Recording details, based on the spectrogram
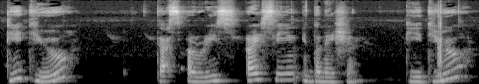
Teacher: First, we use a rising intonation.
